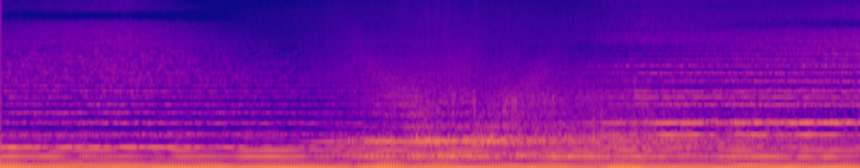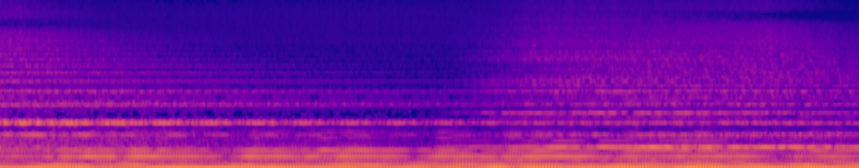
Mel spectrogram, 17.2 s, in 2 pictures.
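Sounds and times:
ambient sequence: 0.2s - 17.1s.

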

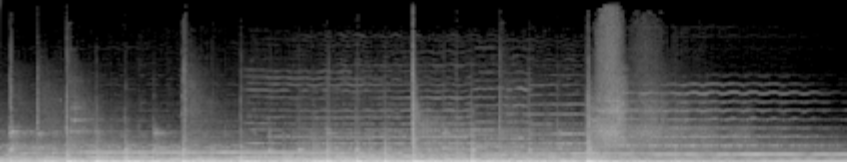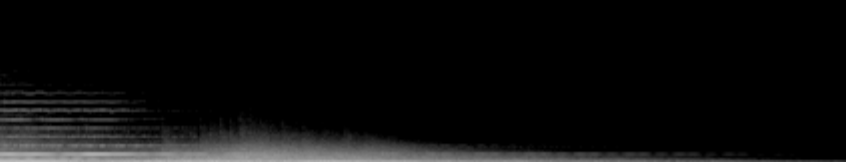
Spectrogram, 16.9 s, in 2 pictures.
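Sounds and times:
action music loop: 0.0s - 8.6s.

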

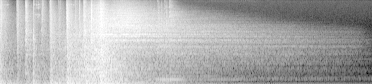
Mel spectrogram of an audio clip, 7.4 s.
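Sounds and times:
combat intro music: 0.0s - 4.7s.

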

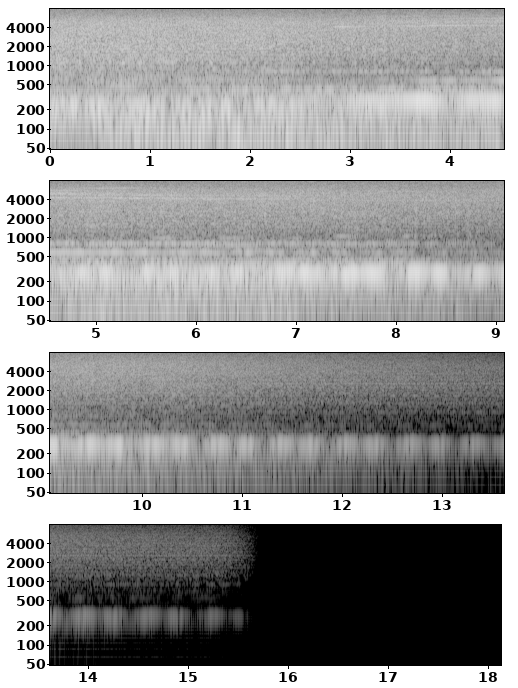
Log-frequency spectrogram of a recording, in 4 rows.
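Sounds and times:
forge ambience: 0.0s - 11.8s.

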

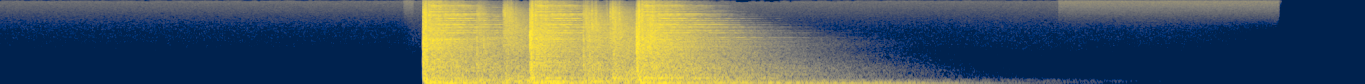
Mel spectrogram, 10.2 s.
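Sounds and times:
combat music ending: 3.2s - 7.2s.

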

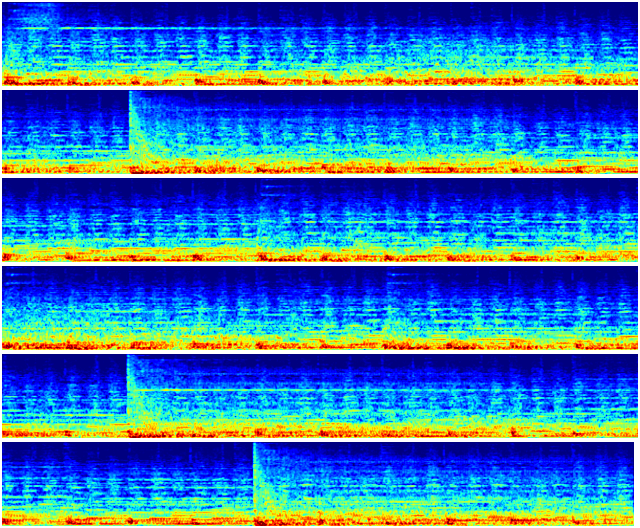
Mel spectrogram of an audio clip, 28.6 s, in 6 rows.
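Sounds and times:
tense music loop: 0.0s - 28.5s.

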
